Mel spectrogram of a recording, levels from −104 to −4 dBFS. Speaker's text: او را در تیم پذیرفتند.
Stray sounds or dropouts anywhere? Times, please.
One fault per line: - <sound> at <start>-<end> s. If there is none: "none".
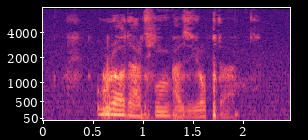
- dropout at 1.6-1.7 s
